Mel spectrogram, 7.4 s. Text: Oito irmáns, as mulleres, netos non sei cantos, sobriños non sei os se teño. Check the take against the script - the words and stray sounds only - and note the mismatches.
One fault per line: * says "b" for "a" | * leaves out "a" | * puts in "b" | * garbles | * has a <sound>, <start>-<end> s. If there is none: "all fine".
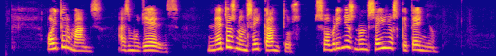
* says "que" for "se"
